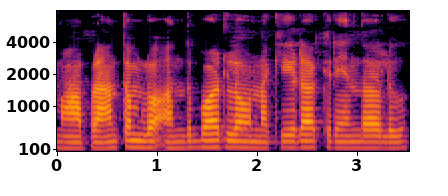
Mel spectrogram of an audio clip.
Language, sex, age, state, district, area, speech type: Telugu, male, 18-30, Andhra Pradesh, Srikakulam, urban, spontaneous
